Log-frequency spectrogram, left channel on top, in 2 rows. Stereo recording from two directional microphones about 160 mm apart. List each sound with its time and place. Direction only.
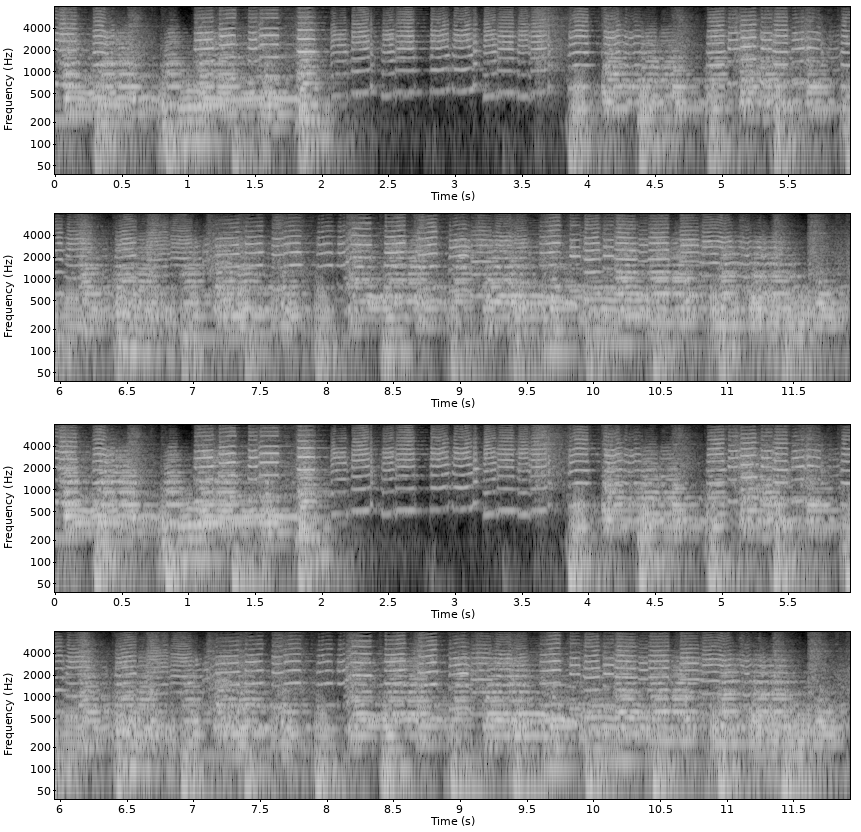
0.0 s music: 20° left (ahead or behind)
3.9 s music: 20° left (ahead or behind)
7.2 s music: 20° left (ahead or behind)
